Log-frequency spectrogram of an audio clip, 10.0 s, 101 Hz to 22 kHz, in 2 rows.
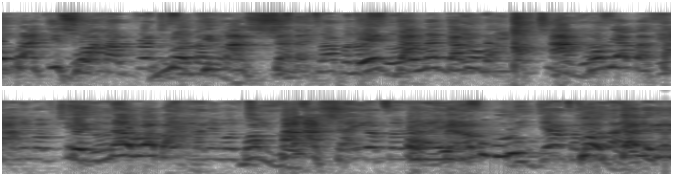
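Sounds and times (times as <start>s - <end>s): man preaching loudly: 0.0s - 10.0s
sharp slap: 3.9s - 4.2s.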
